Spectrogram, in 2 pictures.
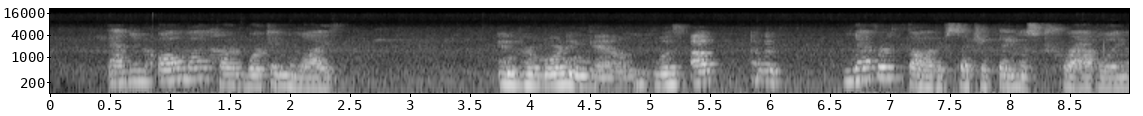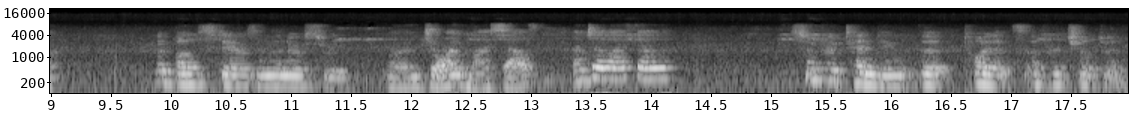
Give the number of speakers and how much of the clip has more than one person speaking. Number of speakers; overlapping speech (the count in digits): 2, no overlap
